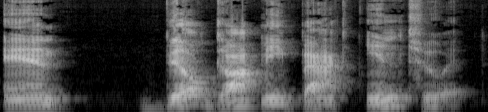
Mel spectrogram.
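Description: A man speaking as an interview guest, a writer telling stories conversationally in an animated but halting manner. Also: fairly low pitch. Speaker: guest, audio drama writer and producer.

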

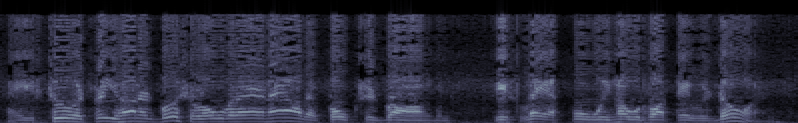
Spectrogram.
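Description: A noisy old radio broadcast carries a high-pitched, fretful old storekeeper played by a man. He drawls in a folksy rural Southern accent and stubbornly defends himself, in 1930s radio comedy style. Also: normal speed, a little mellow, muffled recording, close to an everyday voice. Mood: fretful, defensive.

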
